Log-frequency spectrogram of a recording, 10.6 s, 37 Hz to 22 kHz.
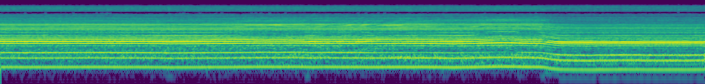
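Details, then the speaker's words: Weed Eater BV1650 two-stroke blower vac after about 10 minutes running: steady high buzz that sags to a rougher note and won't hold a clean idle; carb needs rebuilding, limiter-capped adjuster screw gave little change. "oh yeah that's about what I thought so we'll have to go through the carb it does have a limiting cap on the adjuster screw and I did mess with that a little bit but um there wasn't much change in it"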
